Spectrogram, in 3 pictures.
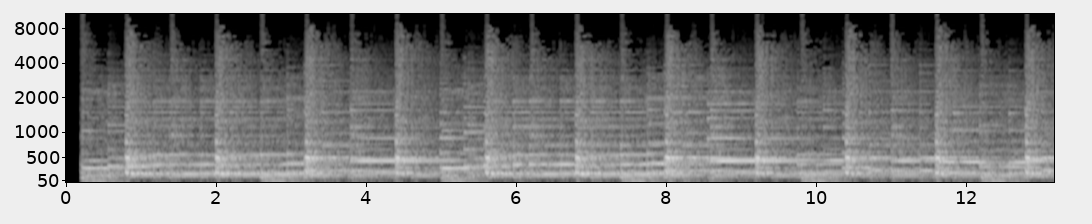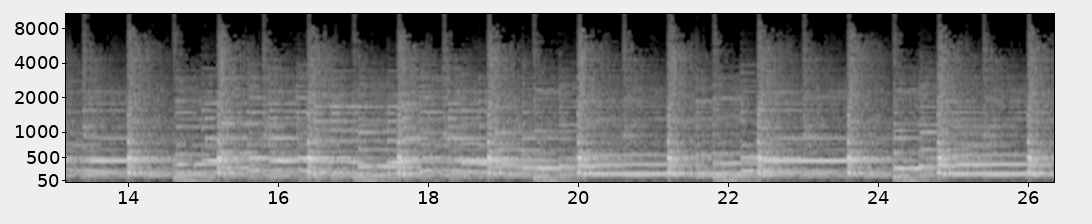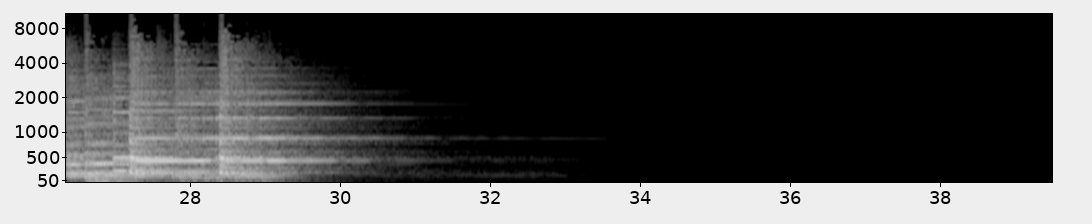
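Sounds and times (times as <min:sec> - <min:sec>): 
instrumental music: 0:00.2 - 0:30.9.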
